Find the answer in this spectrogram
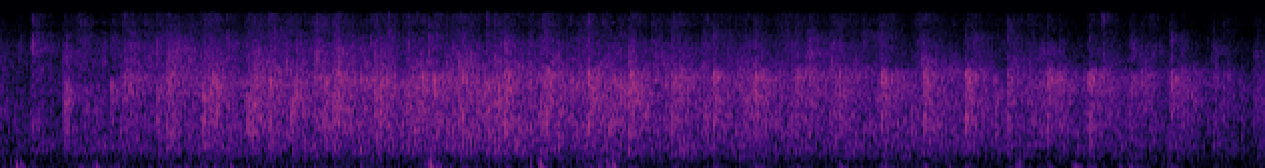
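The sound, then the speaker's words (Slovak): A church audience applauds for Jesus, many hands clapping in a dense, sustained wash of sound that holds at an even level for several seconds without talk. “Zatleskajme Ježišovi teraz.”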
